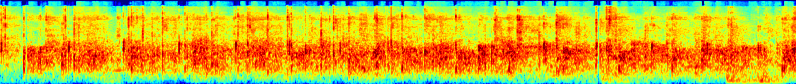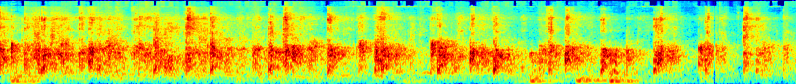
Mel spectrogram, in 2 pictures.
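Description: Audience applause for a technical presenter at a Nigerian-American Chamber of Commerce event, sustained dense clapping from a crowd for several seconds, with a few voices mixed in.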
